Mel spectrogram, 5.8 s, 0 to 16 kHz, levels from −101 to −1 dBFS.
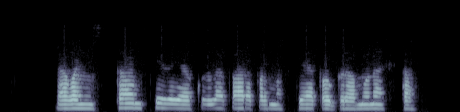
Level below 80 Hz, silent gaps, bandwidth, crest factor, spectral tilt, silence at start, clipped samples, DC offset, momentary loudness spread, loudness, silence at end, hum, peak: -76 dBFS; 1.34-1.44 s, 4.96-5.02 s; 2.1 kHz; 20 dB; -12 dB/octave; 0.7 s; under 0.1%; under 0.1%; 9 LU; -35 LUFS; 0.6 s; none; -14 dBFS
